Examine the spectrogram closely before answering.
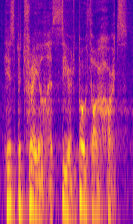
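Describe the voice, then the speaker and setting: Honorable stern ninja clan boss, solemn, bit husky, echoey video game sound. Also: male voice, medium pitch, animated, full character voice. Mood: solemn, resolute. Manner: solemn, formal, measured. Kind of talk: dramatic fighting game dialogue. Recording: reverberant hall-like game mix.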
